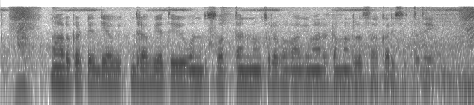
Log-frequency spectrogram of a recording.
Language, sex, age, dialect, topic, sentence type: Kannada, female, 18-24, Coastal/Dakshin, banking, statement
